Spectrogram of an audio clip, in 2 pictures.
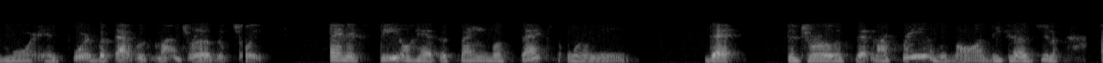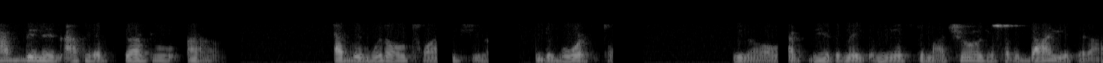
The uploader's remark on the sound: from the 100 Pounders Phone Meeting, 12/20/23.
